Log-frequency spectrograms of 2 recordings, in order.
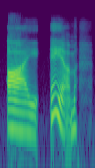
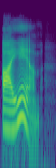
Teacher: Do you feel how your lips are stretched wide almost like you are smiling? Now when you drop your jaw to say the word am, your tongue drops down and accidentally creates a Y sound. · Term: invisible Y sound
